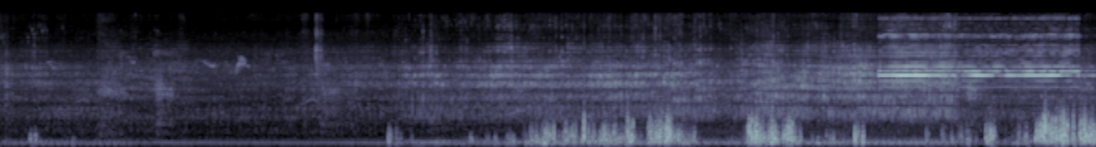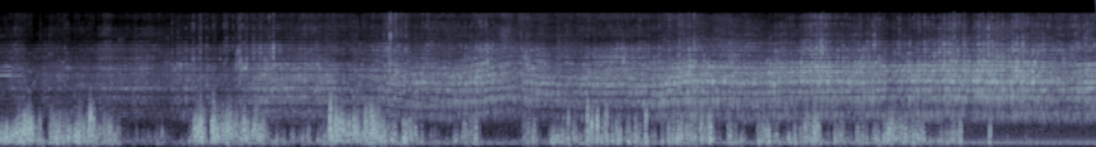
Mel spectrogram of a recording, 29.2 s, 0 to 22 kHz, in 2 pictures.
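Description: Two diesel farm tractors, a Sonalika DI 50 Sikander and a Powertrac Euro 50, running as they work the field at a distance. Their engines give a steady hum, with uneven louder surges of rumble from about five seconds in.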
